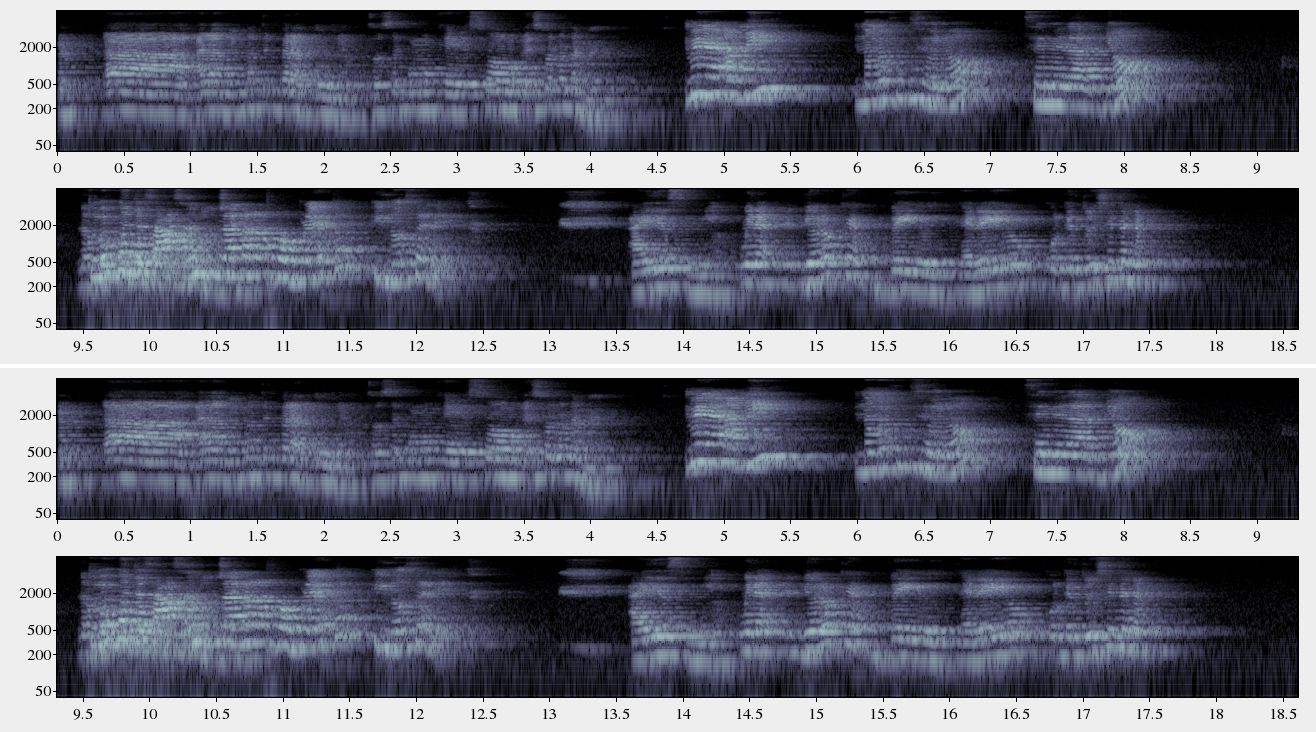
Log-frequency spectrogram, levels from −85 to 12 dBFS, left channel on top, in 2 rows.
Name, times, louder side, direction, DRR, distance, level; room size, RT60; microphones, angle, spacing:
voice 1, 0.0-4.2 9.5-10.7 12.4-12.5 13.1-17.4, left 1 dB, 20° right, -6 dB, 0.7 m, -28 dB
voice 2, 4.7-5.4 6.0-6.9 7.3-8.1 9.5-12.2, left 1 dB, 20° left, -6 dB, 0.9 m, -22 dB
6.4 x 2.2 x 2.2 m, 1.0 s
head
